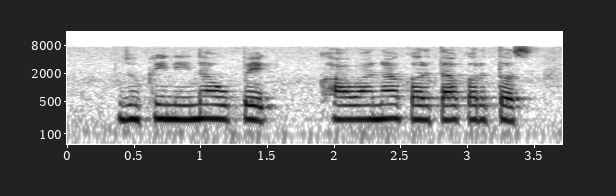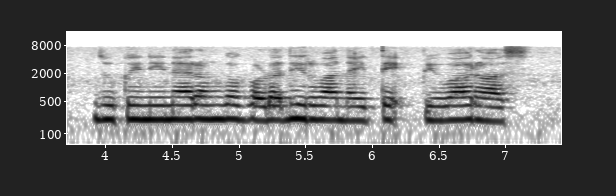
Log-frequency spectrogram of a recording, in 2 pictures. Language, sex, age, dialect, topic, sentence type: Marathi, female, 25-30, Northern Konkan, agriculture, statement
